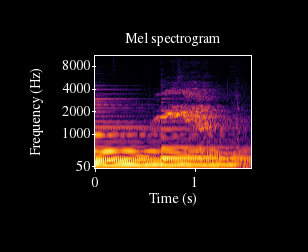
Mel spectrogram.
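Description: A horse in the video game Love & Fool's Gold gives one loud, close whinny that rises and then trails off, heard alone.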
